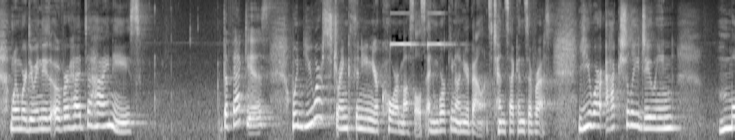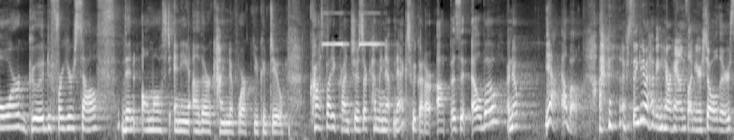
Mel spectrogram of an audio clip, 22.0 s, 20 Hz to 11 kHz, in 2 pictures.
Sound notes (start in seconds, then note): 15.8 timer beeps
